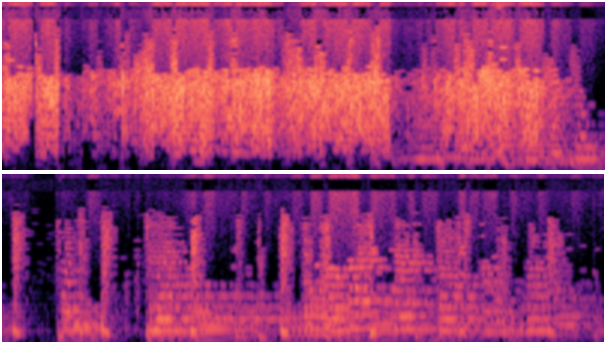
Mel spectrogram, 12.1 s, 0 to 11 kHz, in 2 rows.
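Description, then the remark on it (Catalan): An audience in Tossa applauds loudly at the close of the fifth Catalan law conference (jornades de dret català), 1988, in a dense, steady wash of clapping for about six seconds, with a brief dip midway, before the clapping gives way to music. “Tots volem les jornades amb un aplaudiment per la nostra evolució.”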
